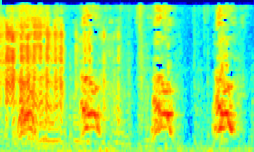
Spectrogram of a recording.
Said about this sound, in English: Sorry, the dog's barking.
